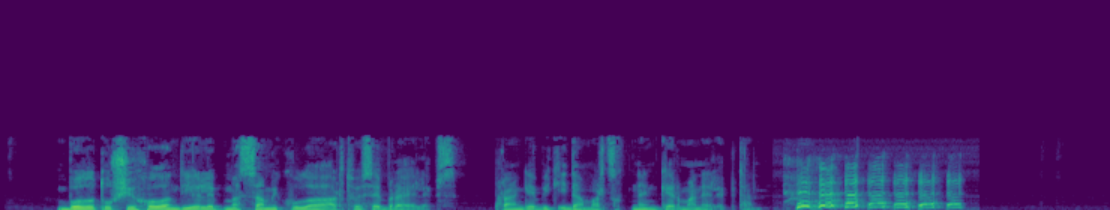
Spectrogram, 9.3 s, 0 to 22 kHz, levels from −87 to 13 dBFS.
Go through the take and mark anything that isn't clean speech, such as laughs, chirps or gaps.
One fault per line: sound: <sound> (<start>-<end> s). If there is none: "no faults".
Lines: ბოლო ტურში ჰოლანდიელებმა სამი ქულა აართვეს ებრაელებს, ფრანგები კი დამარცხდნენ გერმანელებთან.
sound: laugh (6.5-8.1 s)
